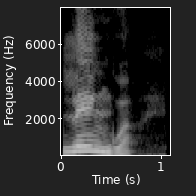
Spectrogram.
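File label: "lengua", Spanish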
